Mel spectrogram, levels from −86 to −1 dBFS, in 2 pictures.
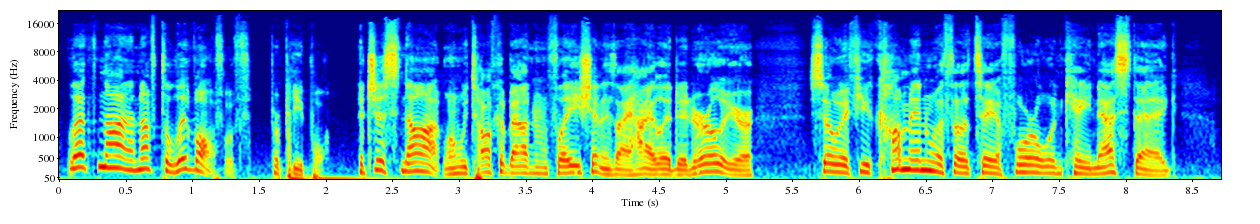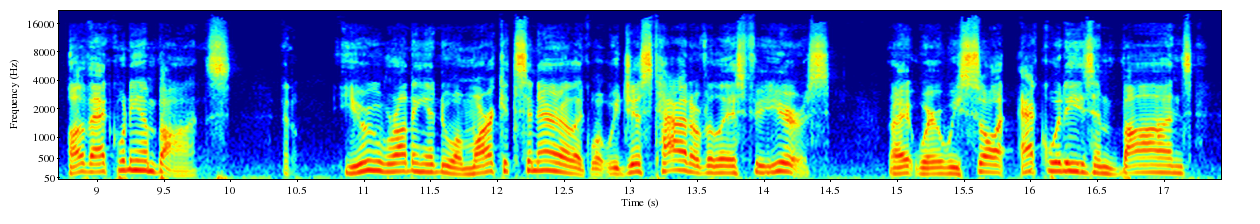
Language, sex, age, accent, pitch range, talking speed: English, male, 50-69, American, 145-200 Hz, 215 wpm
